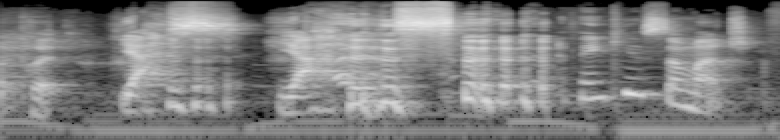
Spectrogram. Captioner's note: laughs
